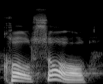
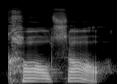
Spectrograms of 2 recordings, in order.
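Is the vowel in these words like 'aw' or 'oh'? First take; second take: oh; aw. First: The vowels are a long O sound. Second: The vowels are an open aw sound. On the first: The speaker calls it wrong. "I'm using the long O sound" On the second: The speaker calls it right. "I need the sound aw"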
